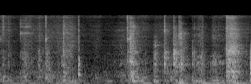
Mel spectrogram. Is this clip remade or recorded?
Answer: remade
